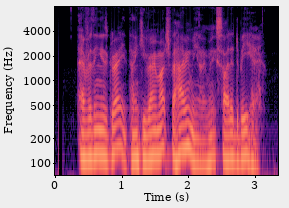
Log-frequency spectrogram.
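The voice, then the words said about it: British accent. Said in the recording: “with that accent ... go across the water to the UK. So I hail from a little town near London.”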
